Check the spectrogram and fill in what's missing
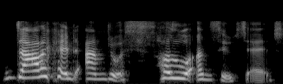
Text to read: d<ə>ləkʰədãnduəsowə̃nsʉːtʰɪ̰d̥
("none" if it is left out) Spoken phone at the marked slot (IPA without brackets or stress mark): a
